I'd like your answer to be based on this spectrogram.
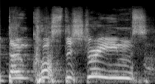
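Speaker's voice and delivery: high, slow, loud warning; mock movie shout. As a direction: yell it like the film line. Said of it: "like Ghostbusters".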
